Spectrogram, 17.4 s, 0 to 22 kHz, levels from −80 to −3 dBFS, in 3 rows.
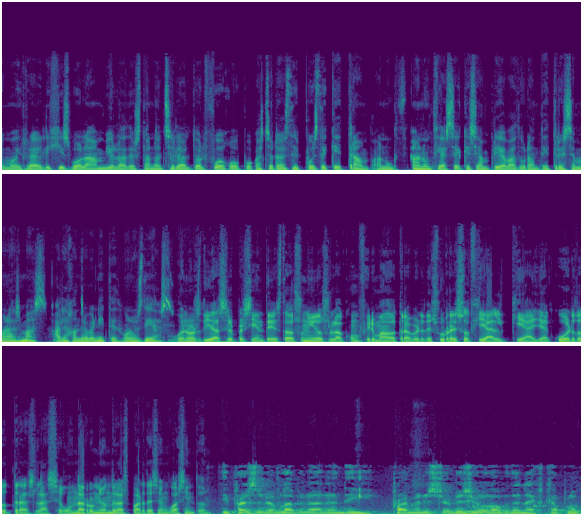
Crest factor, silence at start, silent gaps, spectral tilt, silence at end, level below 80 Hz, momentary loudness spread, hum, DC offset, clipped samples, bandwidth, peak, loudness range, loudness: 18 dB; 0 s; none; -5.5 dB/octave; 0 s; -46 dBFS; 4 LU; none; under 0.1%; under 0.1%; 15.5 kHz; -6 dBFS; 1 LU; -23 LUFS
